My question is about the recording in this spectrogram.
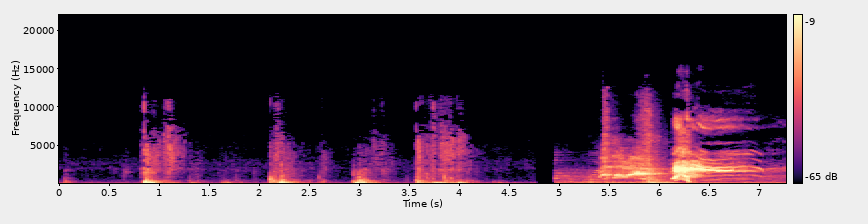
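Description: Kittens pouncing and tumbling on shaggy rugs over a wooden floor, making about five soft thumps. Near the end comes a louder wavering cry.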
